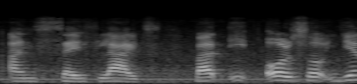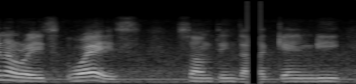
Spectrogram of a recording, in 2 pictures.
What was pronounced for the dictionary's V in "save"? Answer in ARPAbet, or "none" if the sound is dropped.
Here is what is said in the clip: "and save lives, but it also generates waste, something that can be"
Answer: F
